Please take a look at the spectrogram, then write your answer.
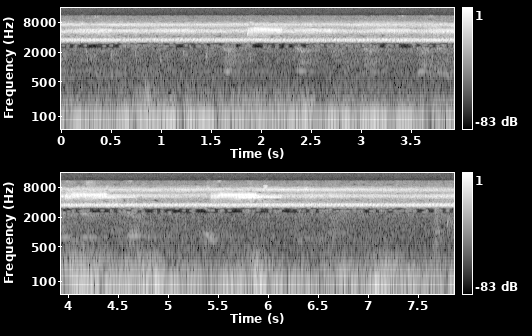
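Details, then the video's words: Nighttime crickets producing a steady high trilling drone, with short brighter chirps surfacing every couple of seconds over a low muffled rumble. "Night Cricket Sound"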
